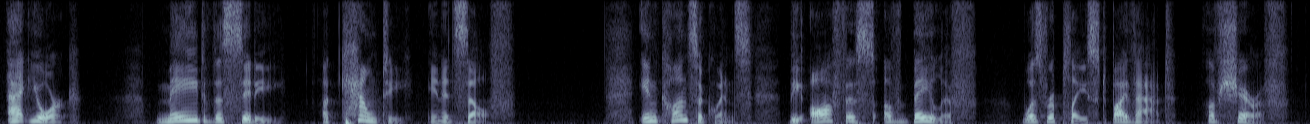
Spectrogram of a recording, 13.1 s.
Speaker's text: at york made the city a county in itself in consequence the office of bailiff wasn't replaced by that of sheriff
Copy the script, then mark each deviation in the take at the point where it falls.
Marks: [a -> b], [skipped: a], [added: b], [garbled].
at york made the city a county in itself in consequence the office of bailiff [wasn't -> was] replaced by that of sheriff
